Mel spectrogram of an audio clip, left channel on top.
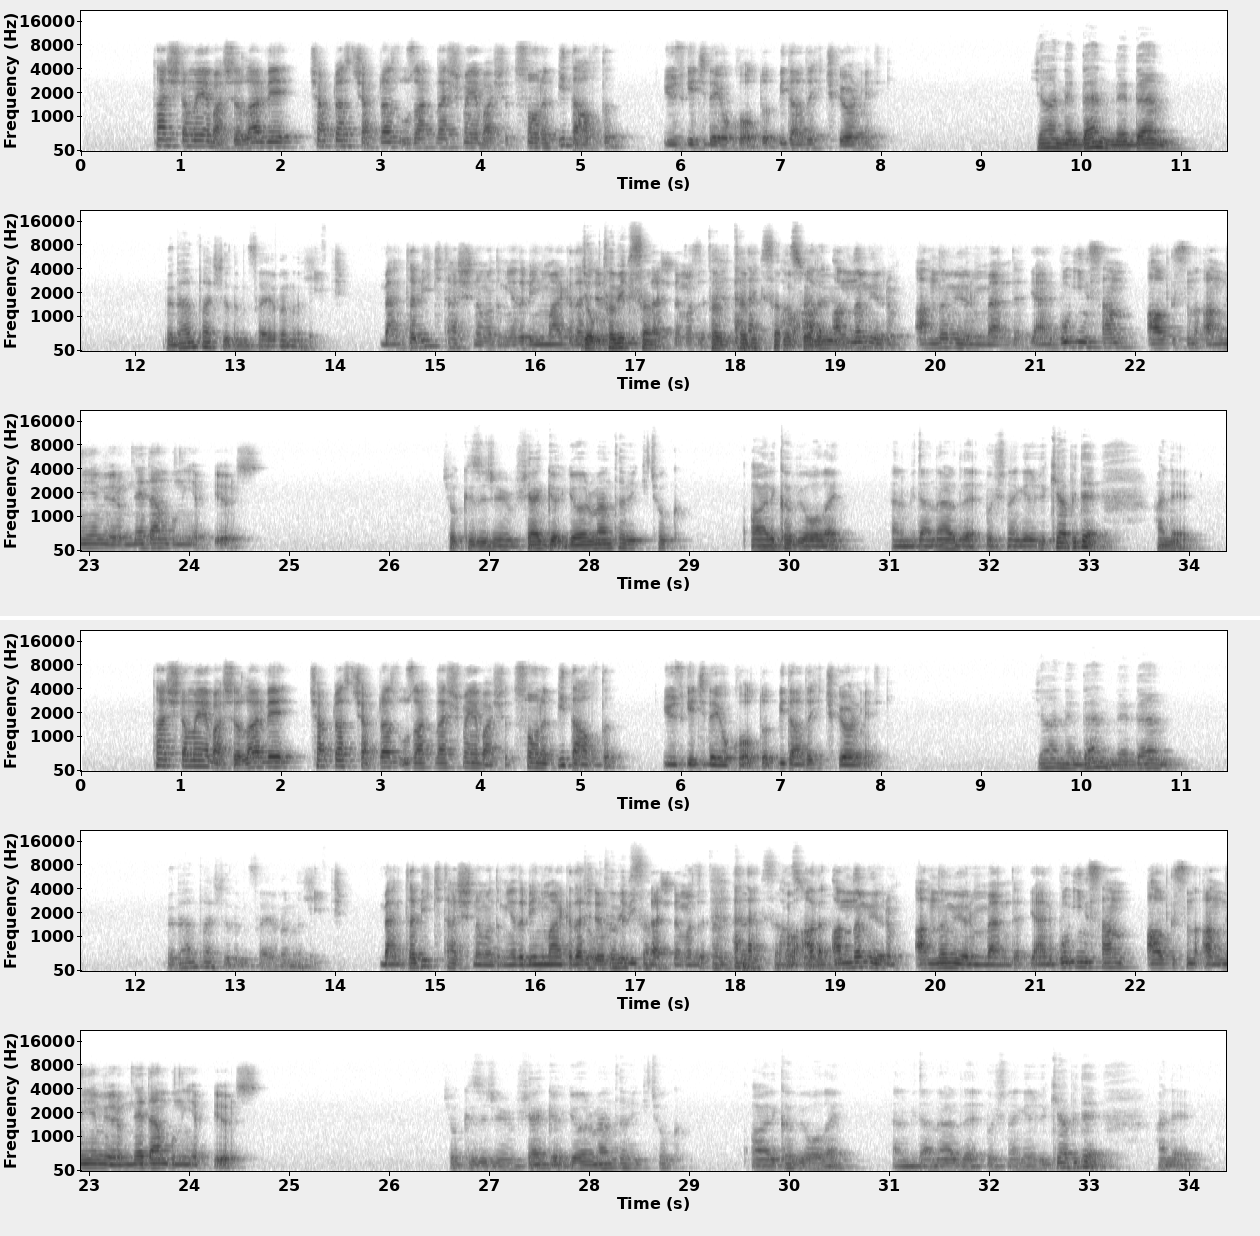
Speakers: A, on the right; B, on the left.
A: Taşlamaya başladılar ve çapraz çapraz uzaklaşmaya başladı. Sonra bir daldı. Yüzgeci de yok oldu. Bir daha da hiç görmedik.
B: Ya neden neden? Neden taşladınız hayvanı?
A: Hiç ben tabii ki taşlamadım ya da benim arkadaşlarım
B: Yok tabii
A: tabii
B: ki sana
A: ki taşlamadı.
B: tabii,
A: <laughs>
B: tabii ki sana
A: Ama
B: söylemiyorum.
A: abi anlamıyorum. Anlamıyorum ben de. Yani bu insan algısını anlayamıyorum. Neden bunu yapıyoruz?
B: Çok üzücüymüş. Ya gö- görmen tabii ki çok Harika bir olay. Yani bir daha nerede başına gelecek? Ya bir de hani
